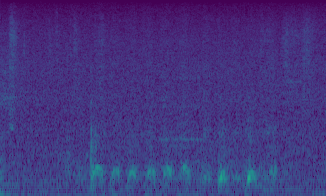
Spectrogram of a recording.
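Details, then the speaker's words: Faint, low, fluttering snort lasting about two seconds in a quiet room from a female dog sound asleep in the background: snoring. "okay all right I don't know if you can hear my dog snoring in the background I mean she is sound asleep"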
